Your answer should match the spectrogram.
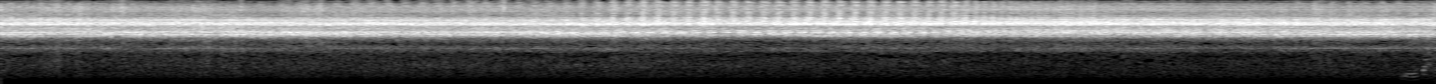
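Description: A steady, high-pitched chorus of forest insects droning without a break.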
